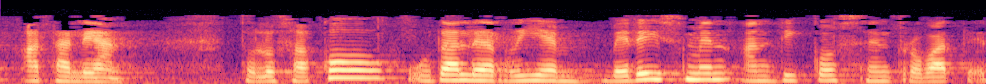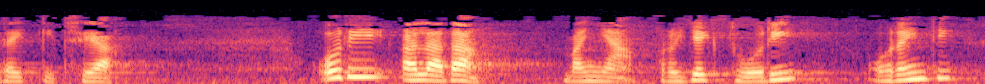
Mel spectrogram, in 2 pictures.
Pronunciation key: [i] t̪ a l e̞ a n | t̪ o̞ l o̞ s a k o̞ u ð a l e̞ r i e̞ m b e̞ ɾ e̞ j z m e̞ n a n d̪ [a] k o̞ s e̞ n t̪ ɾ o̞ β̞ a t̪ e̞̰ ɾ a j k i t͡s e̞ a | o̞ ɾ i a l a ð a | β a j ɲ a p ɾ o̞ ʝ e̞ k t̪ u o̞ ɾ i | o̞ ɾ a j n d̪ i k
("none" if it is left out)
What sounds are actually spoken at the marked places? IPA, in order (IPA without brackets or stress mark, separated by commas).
a, i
